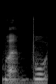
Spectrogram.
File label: "wen3bu4", Chinese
